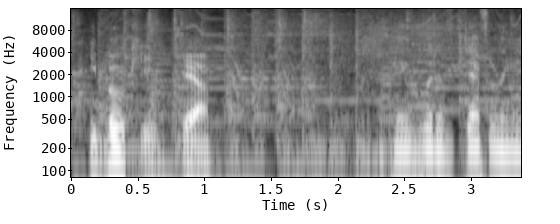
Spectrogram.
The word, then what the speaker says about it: Ibuki: was I think I was saying that wrong Ibuki yeah they would have definitely enjoyed this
